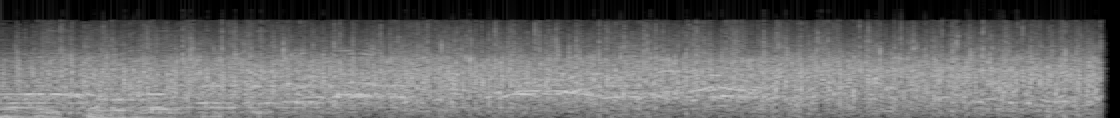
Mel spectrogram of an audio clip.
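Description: A large audience applauds.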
